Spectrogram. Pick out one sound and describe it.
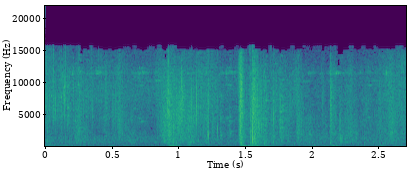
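A heavy body lands hard with a thud.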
